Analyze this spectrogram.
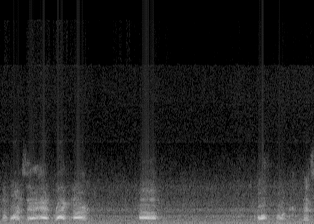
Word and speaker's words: Lothbrok: Now, at the end of the ones that had Ragnar, Lothbrok, that's how you say his name.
